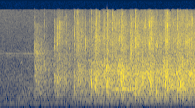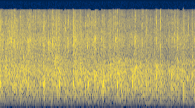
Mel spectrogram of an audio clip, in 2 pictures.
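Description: Recorded applause sound effect: a crowd clapping that swells in about half a second in, holds steady for about four seconds and cuts off suddenly.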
